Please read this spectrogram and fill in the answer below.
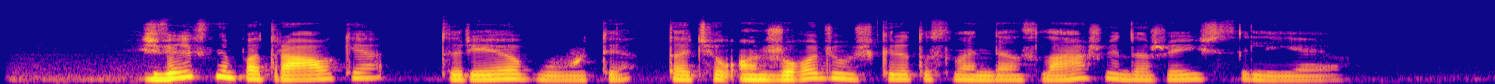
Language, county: Lithuanian, Kaunas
